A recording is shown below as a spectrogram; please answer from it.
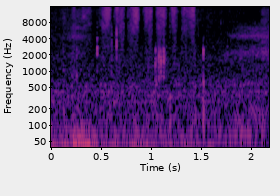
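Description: Near silence with a short run of faint clicks and scratchy rustles, a handful of small taps about half a second to a second and a half in.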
